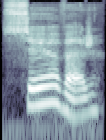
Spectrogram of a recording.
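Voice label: "söver", Swedish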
